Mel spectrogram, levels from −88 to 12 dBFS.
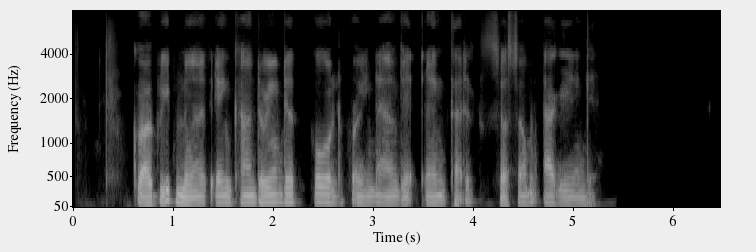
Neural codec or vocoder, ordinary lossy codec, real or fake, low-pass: codec, 16 kHz, 1 kbps, FreqCodec, larger model; none; fake; none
